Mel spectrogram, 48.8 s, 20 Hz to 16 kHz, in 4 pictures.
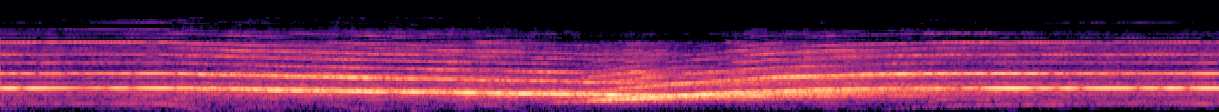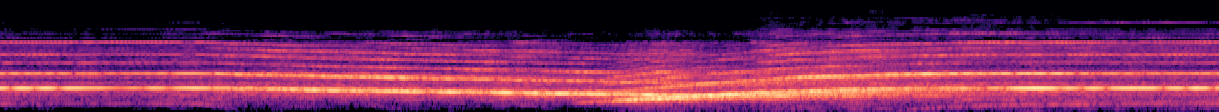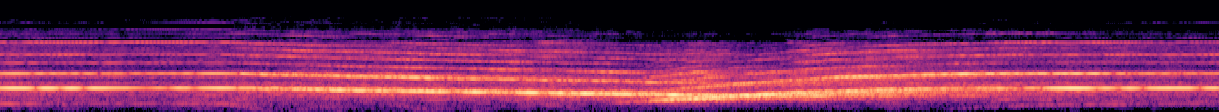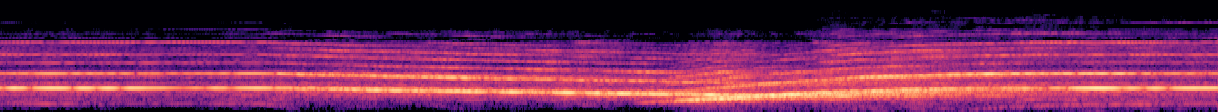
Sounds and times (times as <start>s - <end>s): Civil defense siren: 0.0s - 48.7s.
